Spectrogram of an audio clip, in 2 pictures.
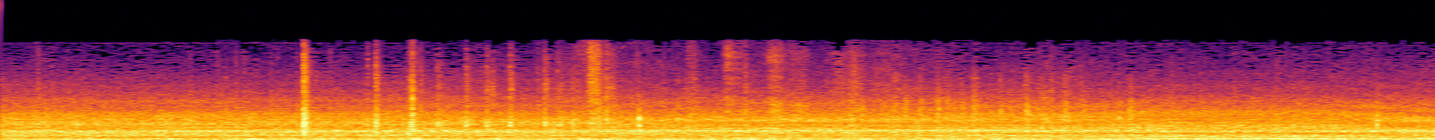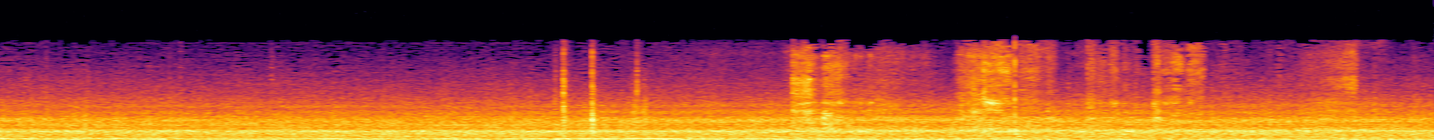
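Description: Steady rumble and rattle of an Amtrak Superliner sleeping car riding along the track, heard from inside the compartment. A faint steady tone sits over it for several seconds in the middle, with scattered light clicks, most of them near the end.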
